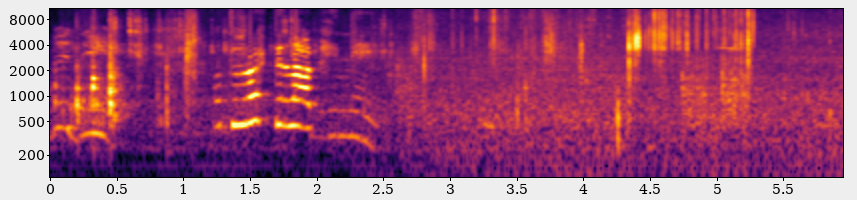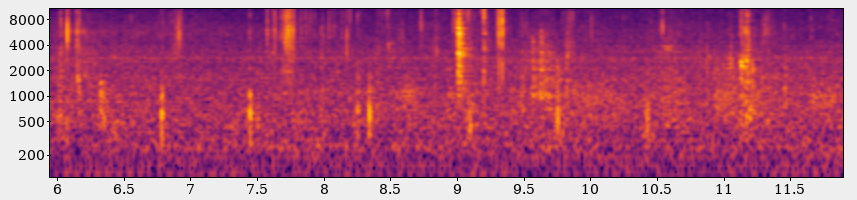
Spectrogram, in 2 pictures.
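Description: A woman's high heels click on pavement at an even pace.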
